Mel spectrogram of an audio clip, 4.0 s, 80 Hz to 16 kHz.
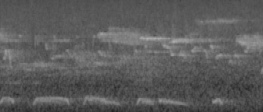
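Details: Evening birdsong in the countryside, recorded around 9 p.m. on May 2, 2020, just before night, on a Sound Devices MixPre-3 with Neumann KM184 microphones; a low arched hooting note repeats roughly every 0.7 seconds beneath fainter high twittering from other birds.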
